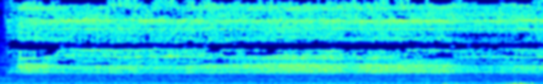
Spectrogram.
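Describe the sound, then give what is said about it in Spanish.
Water rushes steadily into a thin, lightweight garden hose that swells as the water is turned on, with a constant, bright hissing sound that holds even for several seconds, with a couple of soft low bumps near the end. “Son unas que están flaquitas y miren, cuando les vas abriendo el agua se empiezan a hinchar.”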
